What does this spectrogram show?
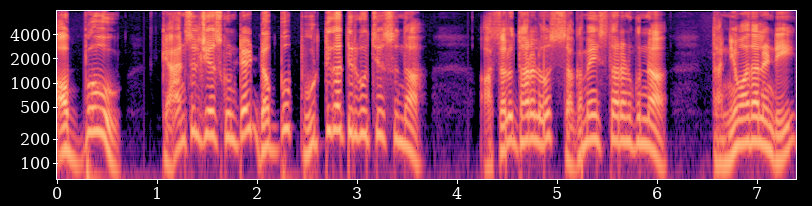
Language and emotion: Telugu, surprised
